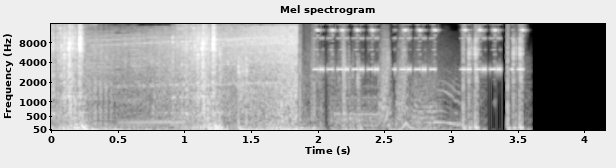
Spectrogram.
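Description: Intro sound design of vehicle engine sounds mixed with hard hits, turning into choppy high electronic glitch beeps about two seconds in, then cutting off suddenly a little after three and a half seconds.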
